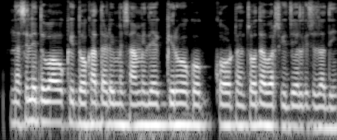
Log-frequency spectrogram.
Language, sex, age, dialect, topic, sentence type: Hindi, male, 18-24, Marwari Dhudhari, banking, statement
